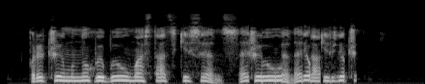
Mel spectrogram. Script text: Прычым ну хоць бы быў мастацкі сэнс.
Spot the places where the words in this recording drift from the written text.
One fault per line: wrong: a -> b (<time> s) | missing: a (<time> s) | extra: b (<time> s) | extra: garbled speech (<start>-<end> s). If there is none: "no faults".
missing: хоць (0.9 s)
extra: garbled speech (2.4-3.6 s)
